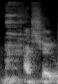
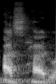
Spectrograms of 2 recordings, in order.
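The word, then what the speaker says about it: أشهد: Jadi perkara syahadat gua bacanya asyhadu alla. Yang benar? Ashadu alla.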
